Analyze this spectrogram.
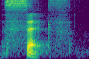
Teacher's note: most native speakers elide the s sound in the middle. So we usually pronounce it sixth.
